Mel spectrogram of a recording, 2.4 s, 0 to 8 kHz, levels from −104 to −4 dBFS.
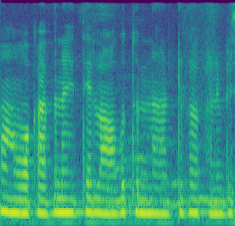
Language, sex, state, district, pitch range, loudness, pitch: Telugu, female, Andhra Pradesh, Manyam, 175-185 Hz, -16 LUFS, 175 Hz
